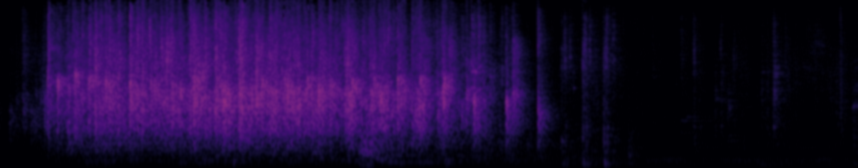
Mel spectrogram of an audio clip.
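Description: Audience applauding: the clapping starts about half a second in, holds steady for several seconds, then thins to a few scattered claps and dies away about seven seconds in.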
